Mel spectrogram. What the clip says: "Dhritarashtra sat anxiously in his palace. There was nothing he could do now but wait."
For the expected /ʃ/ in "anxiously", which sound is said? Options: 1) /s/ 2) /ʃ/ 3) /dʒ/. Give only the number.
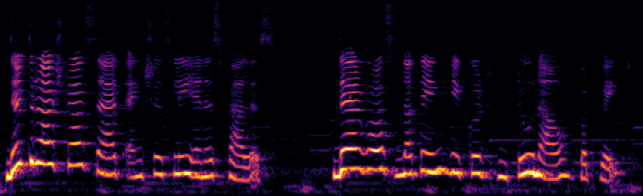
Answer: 2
